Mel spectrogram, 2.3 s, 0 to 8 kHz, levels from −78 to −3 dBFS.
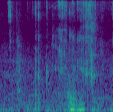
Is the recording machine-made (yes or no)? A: yes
